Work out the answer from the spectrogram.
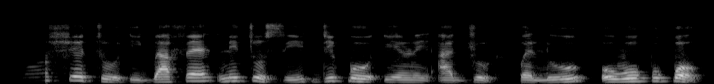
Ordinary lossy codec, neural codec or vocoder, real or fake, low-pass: none; none; real; 7.2 kHz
